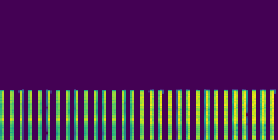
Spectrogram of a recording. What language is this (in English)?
Icelandic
